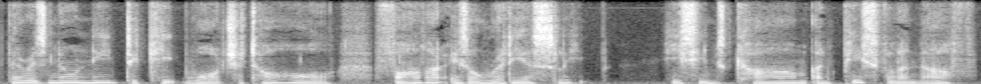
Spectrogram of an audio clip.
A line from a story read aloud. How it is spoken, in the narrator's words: put in Sedenka in her sweetest voice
